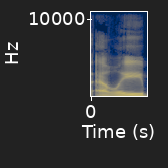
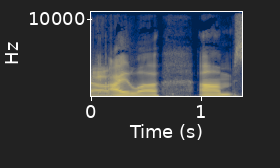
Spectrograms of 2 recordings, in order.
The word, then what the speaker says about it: Ayla: So we start with, I believe it's Ayla, I think Ayla is how they pronounce her name. – Yeah, when I read it, I thought it was Ellie, but it's clearly not. It's like Ayla.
